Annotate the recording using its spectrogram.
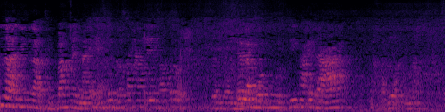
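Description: Elderly women talk with animation close by.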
